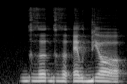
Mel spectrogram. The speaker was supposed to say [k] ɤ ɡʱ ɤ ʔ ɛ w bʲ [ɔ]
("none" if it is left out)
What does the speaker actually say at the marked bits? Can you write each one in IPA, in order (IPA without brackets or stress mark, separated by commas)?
ɡʱ, ɔ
